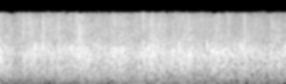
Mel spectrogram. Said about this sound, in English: Your applause was robust and spontaneous throughout the evening. It was very, very helpful to us.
